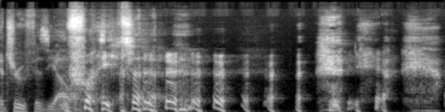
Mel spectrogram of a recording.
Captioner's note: laughs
